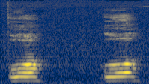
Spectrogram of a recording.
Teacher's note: Va desde la vocal un poco más pequeña hasta formarse del todo en la O. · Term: la vocal O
